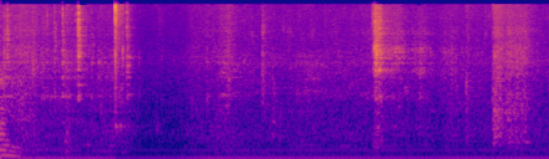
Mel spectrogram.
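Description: Hands scooping and pressing potting soil into a plastic barrel planter: soft rustles and small scrapes, with two short louder scrapes a little under three seconds in and near the end.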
